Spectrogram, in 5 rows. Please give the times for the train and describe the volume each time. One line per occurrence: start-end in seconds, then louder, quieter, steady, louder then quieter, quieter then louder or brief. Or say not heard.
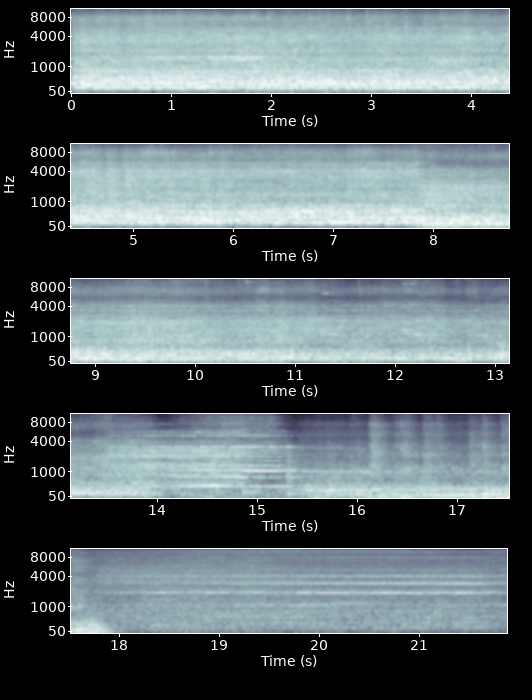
0.0-21.8 quieter.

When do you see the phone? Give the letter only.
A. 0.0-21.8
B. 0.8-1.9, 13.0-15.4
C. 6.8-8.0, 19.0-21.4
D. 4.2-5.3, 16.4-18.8
B.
